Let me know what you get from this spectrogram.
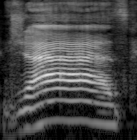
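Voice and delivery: a loud, teasing sing-song call of jazz; taunting call. Pretend. Taunting someone who dislikes jazz with a loud teasing call. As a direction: taunt them with the word.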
